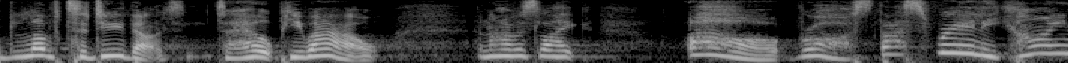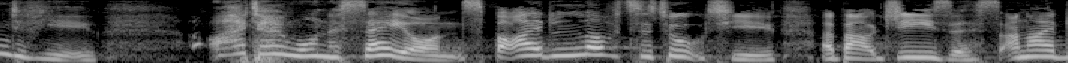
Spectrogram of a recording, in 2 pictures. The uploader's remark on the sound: Live from Project 23. We're continuing to bring you live sessions from the most recent Project 23 conference.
